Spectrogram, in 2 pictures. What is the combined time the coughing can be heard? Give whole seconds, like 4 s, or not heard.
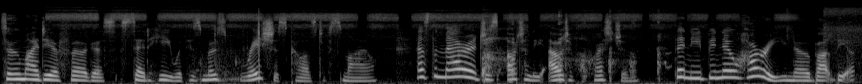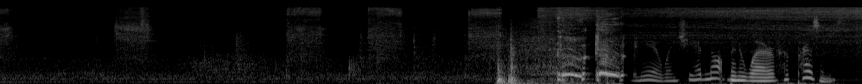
3 s.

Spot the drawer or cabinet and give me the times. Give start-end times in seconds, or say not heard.
1.9-2.6, 13.6-14.6.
